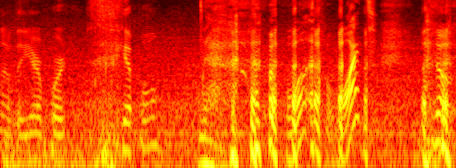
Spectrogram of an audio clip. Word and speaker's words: Schiphol: I think we would call it Skipple. But maybe that was just to keep it simple. I don't know. Okay. So Yeah. what's the proper one? It's Schiphol.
